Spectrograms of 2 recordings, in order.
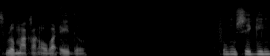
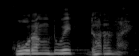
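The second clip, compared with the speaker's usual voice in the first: punchline; 6 semitones higher, 3 dB louder, slower than usual. Acted. Punchline in list of causes.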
